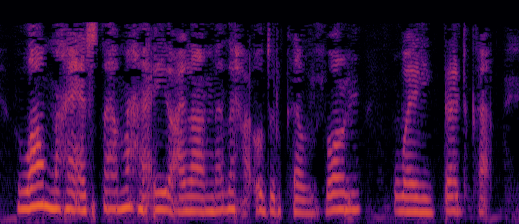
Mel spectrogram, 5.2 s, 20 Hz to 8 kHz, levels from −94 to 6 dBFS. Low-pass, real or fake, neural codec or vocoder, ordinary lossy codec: 7.2 kHz; fake; codec, 16 kHz, 1 kbps, FreqCodec, larger model; MP3, 24 kbps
